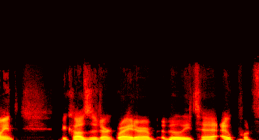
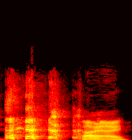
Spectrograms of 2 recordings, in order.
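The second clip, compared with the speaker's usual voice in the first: ordinary delivery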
